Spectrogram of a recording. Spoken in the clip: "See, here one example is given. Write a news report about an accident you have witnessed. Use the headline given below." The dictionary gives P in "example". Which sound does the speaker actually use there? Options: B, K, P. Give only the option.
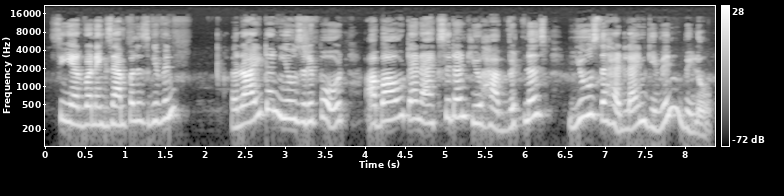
P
